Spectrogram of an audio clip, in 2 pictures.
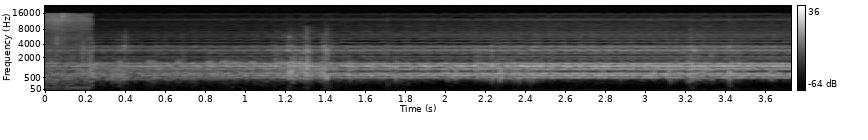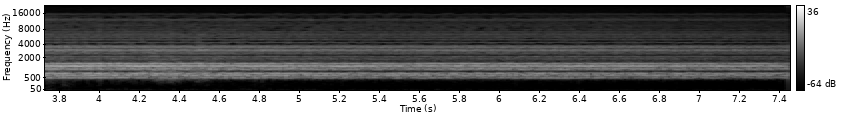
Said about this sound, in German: Und dieser Prozess, dieses Vermischen, dieses Morphen zwischen diesen zwei verschiedenen äh, Klangsituationen wird äh, von einem Computerprogramm durchgeführt, das äh, diesen Übergang äh, mit Hilfe des Zufalls bewerkstelligt.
